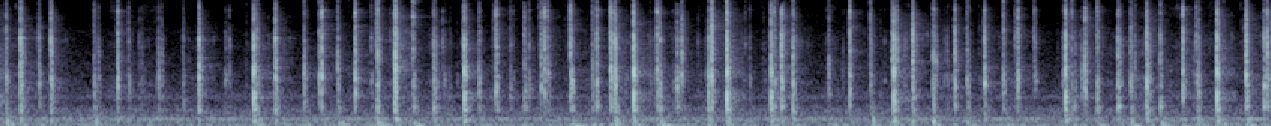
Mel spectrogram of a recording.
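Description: Fingertips of both hands type on a white full-size plastic mechanical computer keyboard. A steady run of quick, sharp, bright clicks follows, each dying away almost at once over a faint low hum.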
